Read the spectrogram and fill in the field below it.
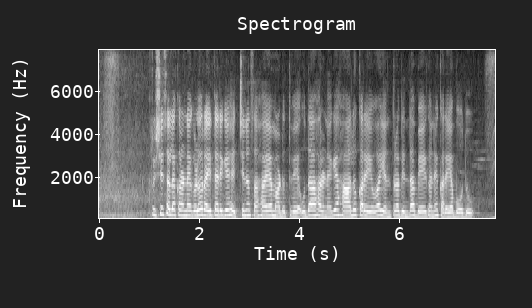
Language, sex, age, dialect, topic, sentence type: Kannada, female, 36-40, Mysore Kannada, agriculture, statement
